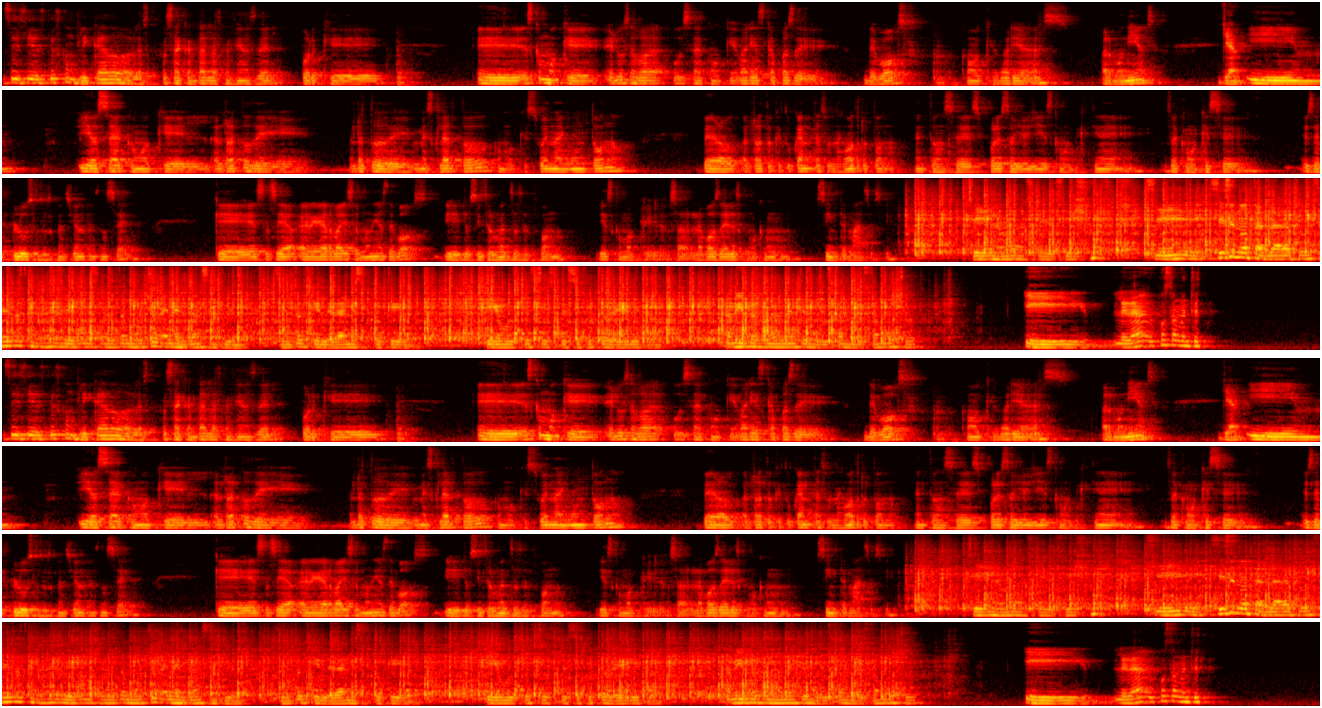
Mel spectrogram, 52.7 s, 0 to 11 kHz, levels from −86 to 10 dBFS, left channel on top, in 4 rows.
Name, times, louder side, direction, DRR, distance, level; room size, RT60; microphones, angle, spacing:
voice 1, 0.0-4.1 4.8-8.3 8.6-10.7 11.0-11.6 12.4-13.3 13.9-19.4 20.2-25.8 26.1-27.7 28.5-32.0 32.3-35.3, equal, 5° left, 1.8 m, -30 dB
voice 2, 12.2-12.5 36.0-43.7 44.4-46.2 46.8-48.8 49.8-51.5, left 2 dB, 90° left, 1.7 m, -28 dB
sound 1, 35.4-48.7 49.0-49.1, left 4 dB, 65° left, 2.6 m, -28 dB
22.5 x 13.0 x 3.8 m
head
